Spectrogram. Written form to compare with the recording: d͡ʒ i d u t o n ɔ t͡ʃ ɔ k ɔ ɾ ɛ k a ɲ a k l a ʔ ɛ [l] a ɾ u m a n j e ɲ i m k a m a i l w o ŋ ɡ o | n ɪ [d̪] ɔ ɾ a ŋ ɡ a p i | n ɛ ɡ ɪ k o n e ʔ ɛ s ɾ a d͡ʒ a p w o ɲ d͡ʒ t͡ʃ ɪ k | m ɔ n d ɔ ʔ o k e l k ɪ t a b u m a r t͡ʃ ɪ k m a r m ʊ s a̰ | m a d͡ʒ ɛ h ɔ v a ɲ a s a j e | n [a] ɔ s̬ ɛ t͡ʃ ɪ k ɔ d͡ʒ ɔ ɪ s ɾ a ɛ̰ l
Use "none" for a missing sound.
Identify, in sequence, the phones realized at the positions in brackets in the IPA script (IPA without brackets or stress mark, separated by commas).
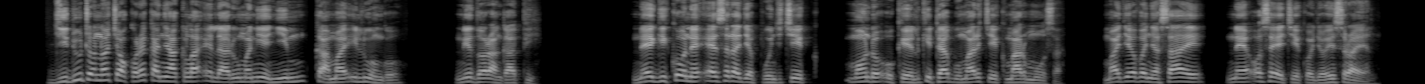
l, d̪, ɛ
